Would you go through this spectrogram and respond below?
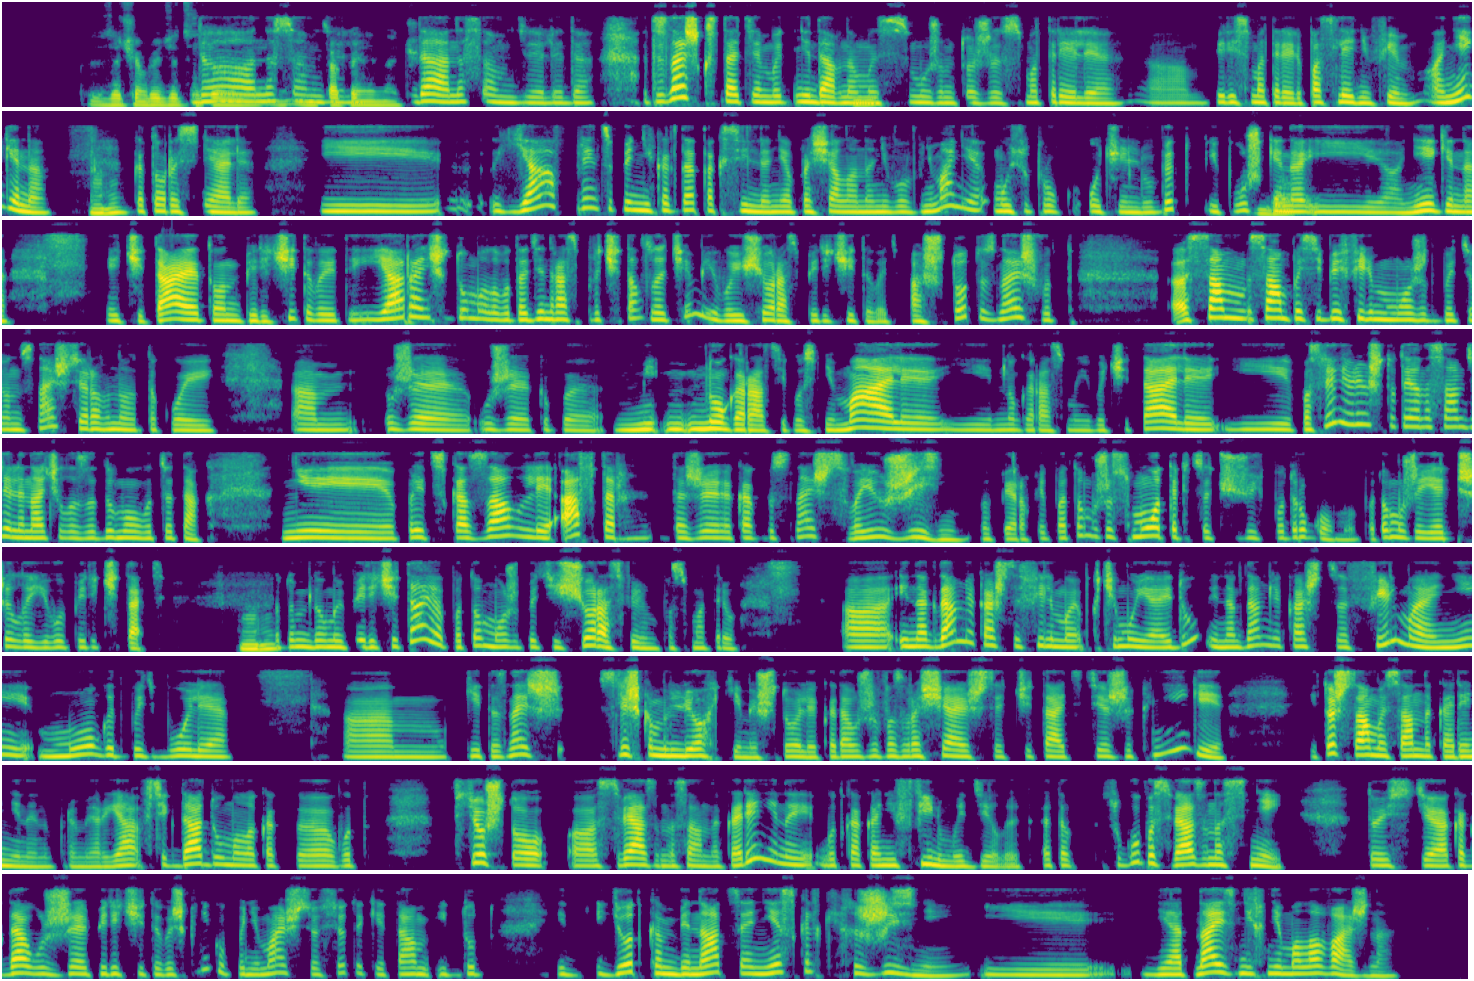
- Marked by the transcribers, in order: tapping
- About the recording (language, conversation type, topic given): Russian, podcast, Почему концовки заставляют нас спорить часами?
